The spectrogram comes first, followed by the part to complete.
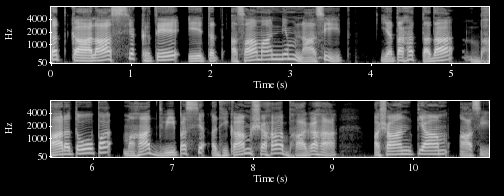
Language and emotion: Sanskrit, neutral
